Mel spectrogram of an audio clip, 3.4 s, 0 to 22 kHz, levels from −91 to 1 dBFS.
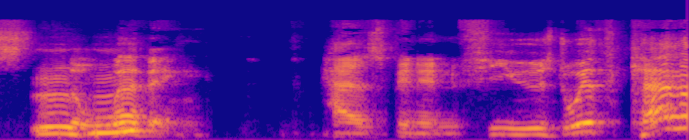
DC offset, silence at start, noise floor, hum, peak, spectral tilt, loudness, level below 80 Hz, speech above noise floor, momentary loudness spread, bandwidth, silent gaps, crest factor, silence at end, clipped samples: under 0.1%; 0 s; -66 dBFS; none; -2 dBFS; -4 dB/octave; -20 LUFS; -66 dBFS; 47 dB; 11 LU; 12.5 kHz; none; 18 dB; 0 s; under 0.1%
